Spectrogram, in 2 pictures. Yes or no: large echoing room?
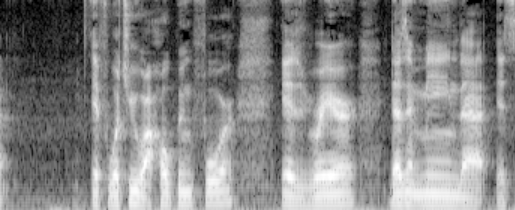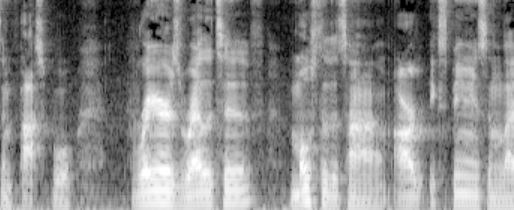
no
